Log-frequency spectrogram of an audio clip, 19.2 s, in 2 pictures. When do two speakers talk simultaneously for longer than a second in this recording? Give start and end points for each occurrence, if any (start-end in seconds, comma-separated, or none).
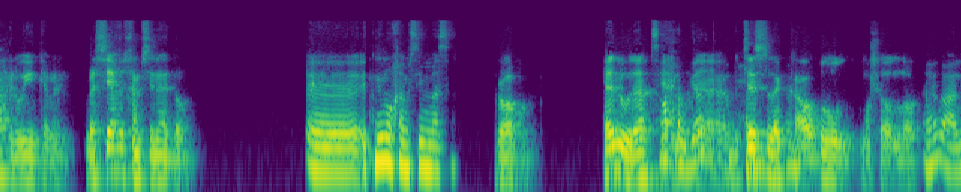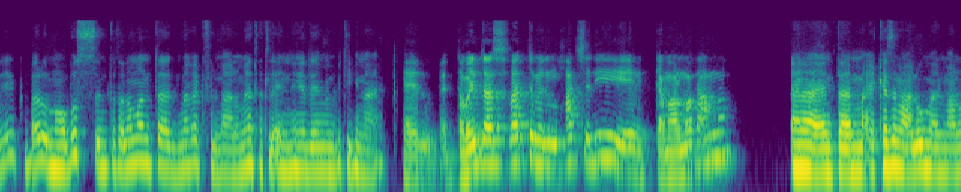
6.5-8.0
